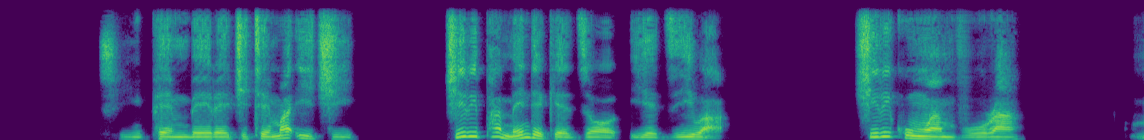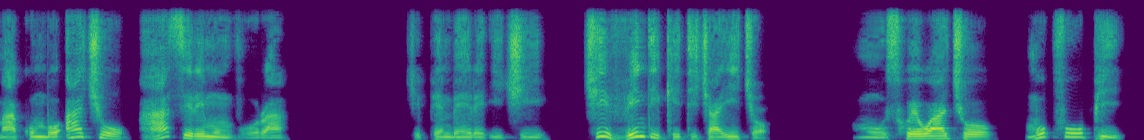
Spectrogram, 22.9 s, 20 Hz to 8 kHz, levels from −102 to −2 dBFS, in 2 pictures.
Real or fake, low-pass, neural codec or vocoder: fake; 7.2 kHz; codec, 16 kHz in and 24 kHz out, 1 kbps, XY-Tokenizer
